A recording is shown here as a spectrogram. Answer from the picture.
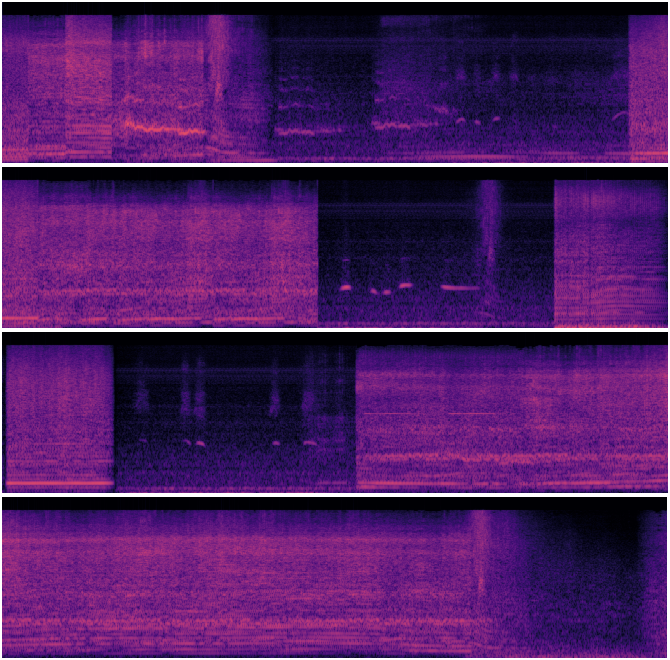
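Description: A stock race car's engine and squealing tyres as it skids and turns, heard in several loud edited stretches that start and stop abruptly. The longest, from past the middle to near the end, is a sustained squeal whose pitch dips and then rises again.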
